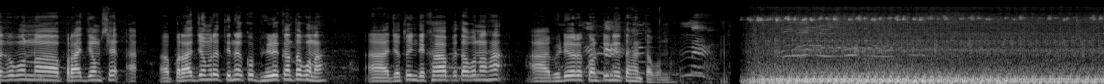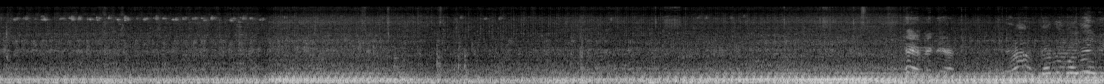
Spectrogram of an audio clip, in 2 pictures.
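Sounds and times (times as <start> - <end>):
car engine running inside cabin: 7.4 - 22.0.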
